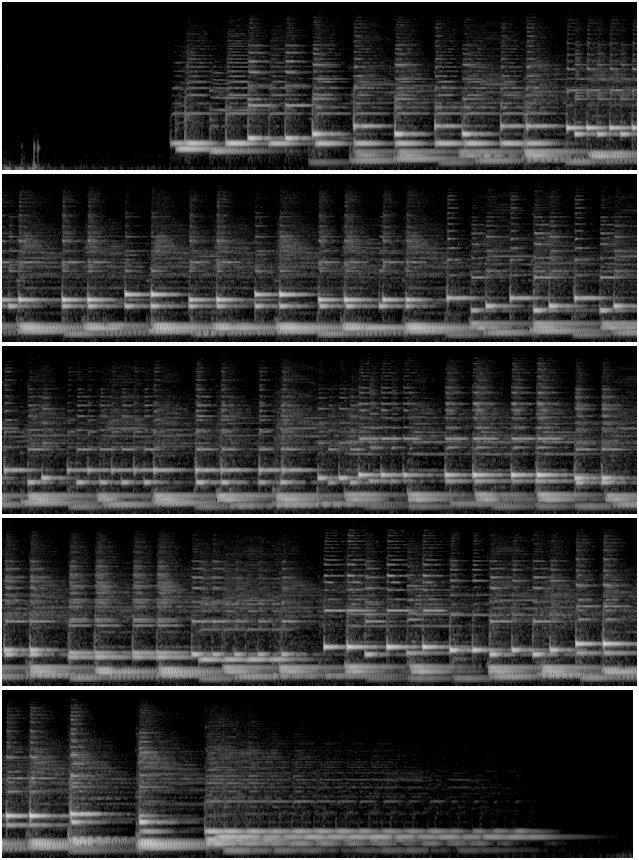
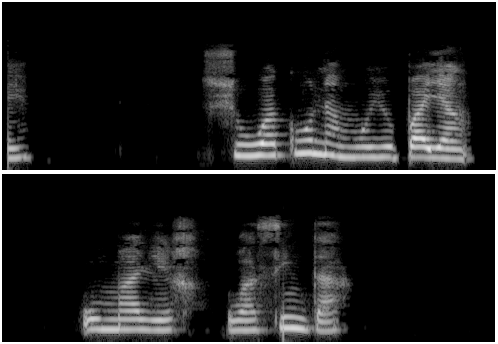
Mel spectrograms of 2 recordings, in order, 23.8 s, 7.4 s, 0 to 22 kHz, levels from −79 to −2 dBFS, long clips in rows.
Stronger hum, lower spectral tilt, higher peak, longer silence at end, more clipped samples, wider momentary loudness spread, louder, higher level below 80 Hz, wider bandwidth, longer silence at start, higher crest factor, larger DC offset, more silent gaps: neither; about the same, -4 dB/octave vs -5 dB/octave; second, -10 dBFS vs -4 dBFS; second, 0.6 s vs 1.1 s; neither; second, 8 LU vs 14 LU; second, -28 LUFS vs -23 LUFS; second, -74 dBFS vs -66 dBFS; first, 18.5 kHz vs 9 kHz; about the same, 0 s vs 0.05 s; about the same, 18 dB vs 20 dB; neither; second, none vs 0.37-0.83 s, 0.92-1.44 s, 3.62-3.94 s, 4.09-4.23 s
